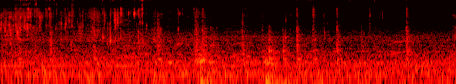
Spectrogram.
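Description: Wooden spoon stirring red salsa through beef and nopales in a skillet: soft scraping and wet stirring, with light knocks about three and four seconds in.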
